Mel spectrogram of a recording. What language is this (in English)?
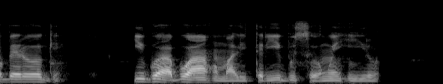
Igbo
